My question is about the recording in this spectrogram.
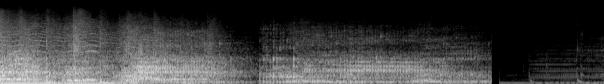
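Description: Lion roar sound effect laid over loud music, dying away after about two seconds and followed by a quieter stretch. About five seconds in it cuts off suddenly, leaving faint, sustained music notes.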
